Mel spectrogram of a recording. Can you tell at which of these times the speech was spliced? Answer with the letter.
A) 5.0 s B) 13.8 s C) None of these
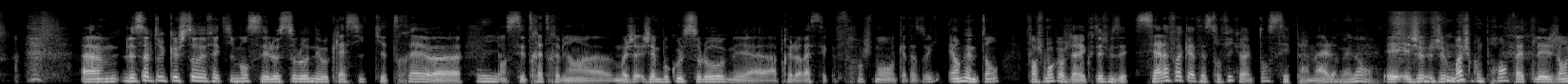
A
